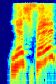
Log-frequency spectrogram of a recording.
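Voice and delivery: big, loud cartoon caveman voice. Answering a friend's Fred voice in a Barney Rubble voice. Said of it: "That's my Barney".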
